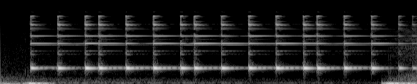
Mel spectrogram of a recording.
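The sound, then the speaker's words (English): A cowbell sound effect played from a podcasting app strikes many times in a fast, even rhythm. Each hit is bright and metallic with a short ringing decay, heard alone. “all these other sounds like the main ones I use, like cowbell.”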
